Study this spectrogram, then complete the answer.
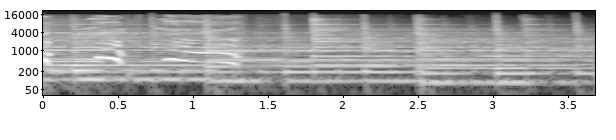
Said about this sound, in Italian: Ululo. Voglio far sentire la mia solitudine.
